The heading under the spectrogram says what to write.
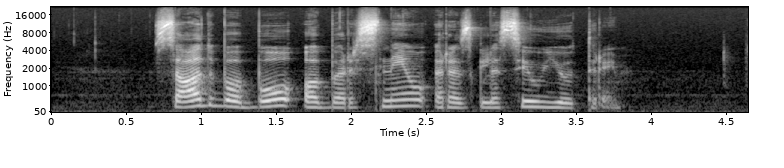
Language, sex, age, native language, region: Slovenian, male, 50-59, Slovenian, Central Slovenia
